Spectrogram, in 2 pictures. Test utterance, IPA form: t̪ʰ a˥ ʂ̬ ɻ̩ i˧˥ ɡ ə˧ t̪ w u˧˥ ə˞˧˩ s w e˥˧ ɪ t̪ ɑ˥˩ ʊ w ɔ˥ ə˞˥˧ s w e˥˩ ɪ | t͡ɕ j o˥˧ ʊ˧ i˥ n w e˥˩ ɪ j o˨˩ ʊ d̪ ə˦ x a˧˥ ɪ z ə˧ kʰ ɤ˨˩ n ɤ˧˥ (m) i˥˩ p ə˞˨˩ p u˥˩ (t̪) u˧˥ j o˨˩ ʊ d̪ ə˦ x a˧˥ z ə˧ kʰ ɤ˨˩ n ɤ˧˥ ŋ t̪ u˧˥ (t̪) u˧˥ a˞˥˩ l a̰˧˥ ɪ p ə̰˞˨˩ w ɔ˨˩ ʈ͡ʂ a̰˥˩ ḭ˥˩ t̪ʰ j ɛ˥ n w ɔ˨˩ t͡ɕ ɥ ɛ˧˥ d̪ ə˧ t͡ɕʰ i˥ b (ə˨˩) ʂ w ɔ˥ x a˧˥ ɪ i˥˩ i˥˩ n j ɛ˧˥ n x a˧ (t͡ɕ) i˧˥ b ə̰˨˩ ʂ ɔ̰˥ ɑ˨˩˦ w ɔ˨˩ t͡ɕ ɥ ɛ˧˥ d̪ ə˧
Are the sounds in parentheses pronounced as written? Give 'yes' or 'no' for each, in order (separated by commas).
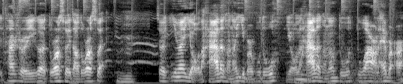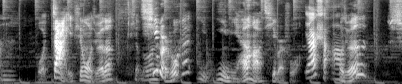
no, yes, yes, yes, no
